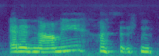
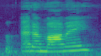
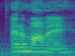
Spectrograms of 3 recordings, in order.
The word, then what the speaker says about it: edamame: fiber um i don't know why i can't pronounce this next one edinami edamame edamame yeah um that's one of my favorite ones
